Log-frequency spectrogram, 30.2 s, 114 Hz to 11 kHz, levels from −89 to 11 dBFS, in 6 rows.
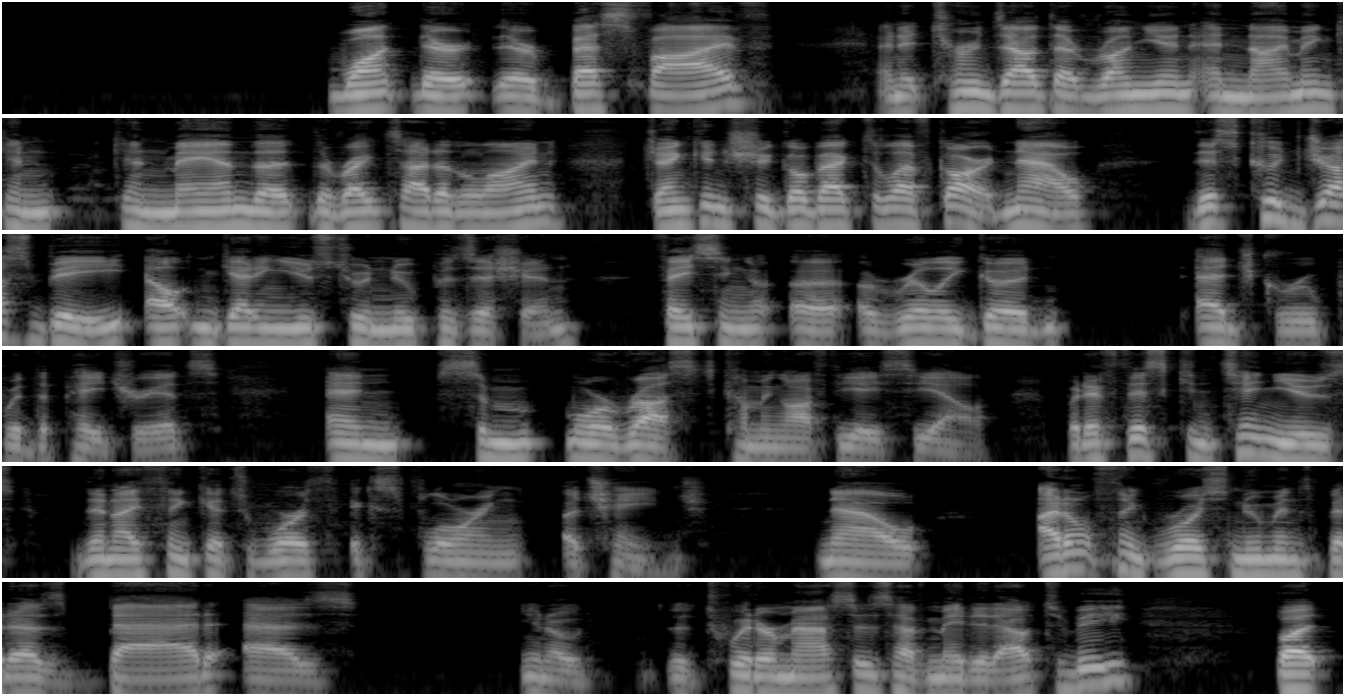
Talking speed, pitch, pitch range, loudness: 185 wpm, 120 Hz, 110-130 Hz, -29 LUFS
